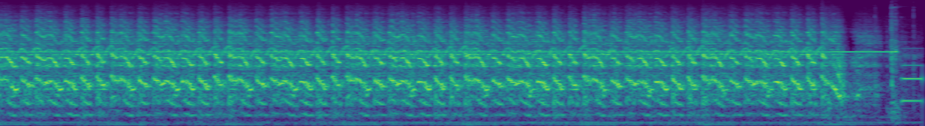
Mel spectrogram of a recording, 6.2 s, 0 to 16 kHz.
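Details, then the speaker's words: Ford E350 6.0 diesel bus: steady starter cranking at about three to four beats a second, never firing, then stopping; crank no start with RPM signal but zero oil pressure, so no injection control pressure for the oil-driven injection system. "we have no oil pressure guys no oil pressure at all well this fuel system runs on oil pressure without low oil pressure to drive the high the high oil pressure side you cannot run this fuel injection system"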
